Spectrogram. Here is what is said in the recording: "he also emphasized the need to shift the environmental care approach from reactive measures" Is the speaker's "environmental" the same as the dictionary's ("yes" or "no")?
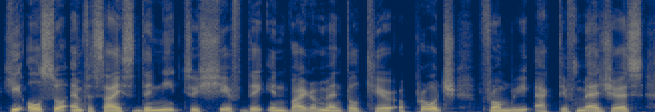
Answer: yes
